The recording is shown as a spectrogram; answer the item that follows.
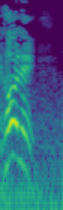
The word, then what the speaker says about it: Jorge: It's like, Jorge, we don't pronounce the R because it's not because we can't. It's because we're talking too fucking fast that we can just be like, Jorge. The R gets in our way.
